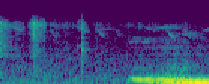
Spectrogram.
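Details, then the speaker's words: Rescue bulldog snoring while sunbathing: a low, rough rumbling breath building from quiet during sleep, heard in the background. "Now, I apologise if you can hear Meg, my rescue bulldog, snoring in the background. It's quite sunny here and she loves a good sunbathe. And unfortunately, she snores like a trooper when she sunbathes."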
